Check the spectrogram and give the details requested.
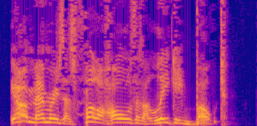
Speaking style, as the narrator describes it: bellowed Jack

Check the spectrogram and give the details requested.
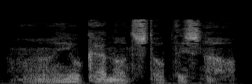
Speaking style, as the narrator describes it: he murmured, speaking softly to his pursuers

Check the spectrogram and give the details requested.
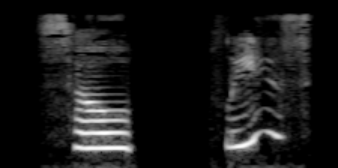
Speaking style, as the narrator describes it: I said, my voice shaking slightly

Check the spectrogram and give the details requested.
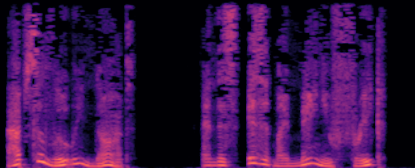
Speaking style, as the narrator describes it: I hissed

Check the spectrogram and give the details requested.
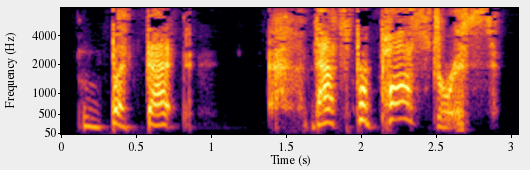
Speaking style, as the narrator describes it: the monk sputtered

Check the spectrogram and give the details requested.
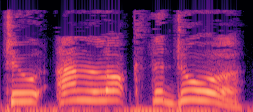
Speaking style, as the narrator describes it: said Matthew, his voice now appreciably raised

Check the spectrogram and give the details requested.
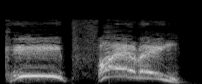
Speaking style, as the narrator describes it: he roars

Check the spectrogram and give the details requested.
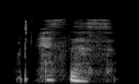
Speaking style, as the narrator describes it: I hiss in his ear, a rictus smile baring my teeth at the world

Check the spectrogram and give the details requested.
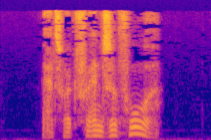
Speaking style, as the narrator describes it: whispered in her ear

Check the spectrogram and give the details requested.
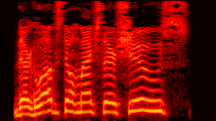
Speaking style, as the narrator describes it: he called

